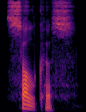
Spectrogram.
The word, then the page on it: sulcus: British English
